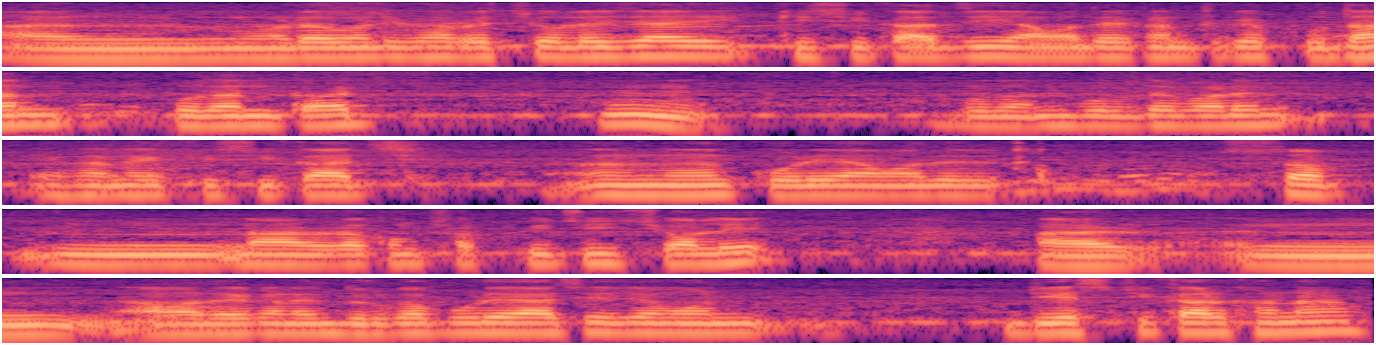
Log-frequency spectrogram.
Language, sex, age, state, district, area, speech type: Bengali, male, 45-60, West Bengal, Purba Bardhaman, urban, spontaneous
